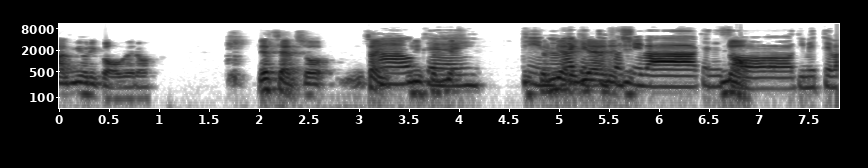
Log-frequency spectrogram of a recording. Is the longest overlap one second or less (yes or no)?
no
